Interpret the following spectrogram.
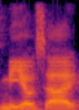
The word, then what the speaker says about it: Niosai: about that and it's still it was still pronounced neosi and uh that's how I landed on that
